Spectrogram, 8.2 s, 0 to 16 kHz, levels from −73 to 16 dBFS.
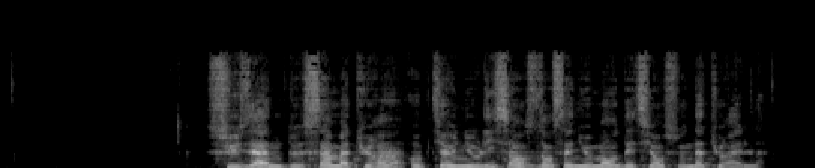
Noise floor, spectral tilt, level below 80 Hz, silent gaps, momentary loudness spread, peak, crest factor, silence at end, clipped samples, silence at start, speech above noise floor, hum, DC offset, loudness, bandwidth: -77 dBFS; -4.5 dB/octave; -66 dBFS; none; 13 LU; -2 dBFS; 20 dB; 0.55 s; under 0.1%; 2.1 s; 56 dB; none; under 0.1%; -21 LUFS; 11.5 kHz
